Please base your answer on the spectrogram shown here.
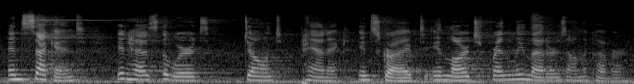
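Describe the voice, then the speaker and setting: A woman performs a measured storybook narrator for a science fiction radio comedy. The delivery is dry and unflappable. Loud music plays under the voice, which rings through a big echoey hall. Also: lowish voice, lightly acted. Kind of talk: scripted narration for a live staged radio play.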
